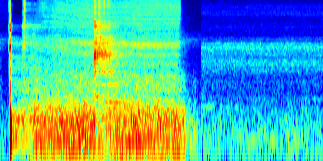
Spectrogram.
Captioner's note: fire roaring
